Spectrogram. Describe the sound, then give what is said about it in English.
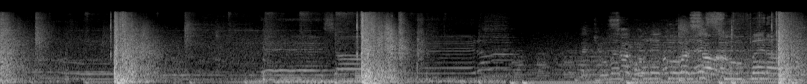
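Gunshots ring out in a film scene as a gunman shoots tattooed men in a tanning salon: a few sharp, loud cracks spaced seconds apart over a continuous tonal background. “Suddenly, one of them pulls out a gun and wipes out the rest of them.”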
